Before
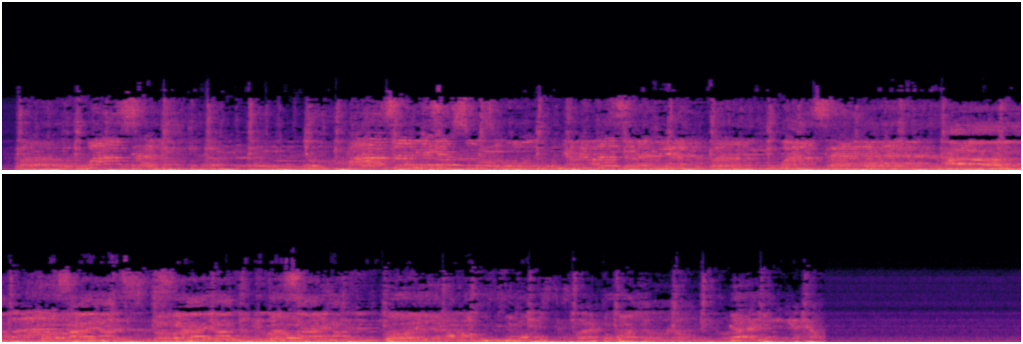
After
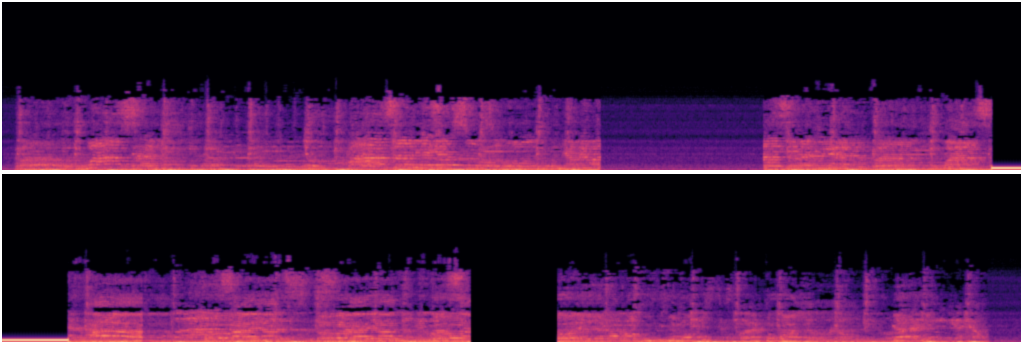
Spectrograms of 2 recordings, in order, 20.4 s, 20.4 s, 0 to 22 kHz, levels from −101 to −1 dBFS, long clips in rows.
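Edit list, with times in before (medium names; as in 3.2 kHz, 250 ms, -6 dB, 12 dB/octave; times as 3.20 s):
5.98 s: insert room tone 1.63 s
8.26–9.22 s: bleep 317 Hz -6 dBFS
9.96–10.50 s: fade in, from -15 dB
13.24–14.11 s: mute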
